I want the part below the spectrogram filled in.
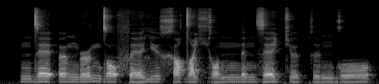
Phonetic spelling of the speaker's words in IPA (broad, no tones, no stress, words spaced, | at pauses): ndɛʔœ ŋə˞ndɔ fɛlʲø xadˤɛçɔnːɛ nzɛcø kɘ ŋɡo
